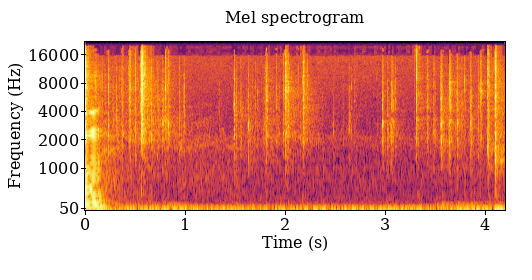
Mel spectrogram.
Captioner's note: keyboard clicking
